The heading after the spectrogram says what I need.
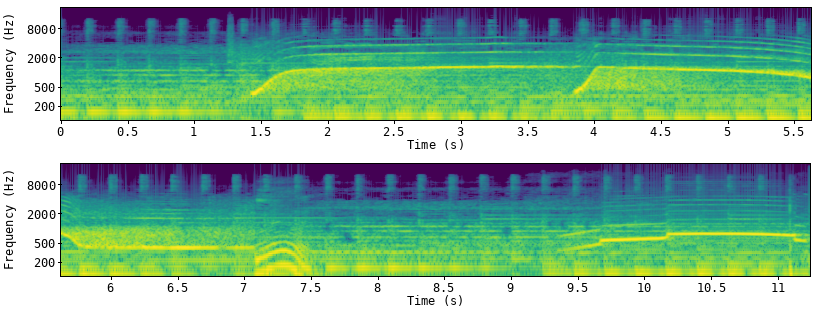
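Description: Loud, nasal, siren-like wails from a peafowl, rising sharply then holding before dropping away, three long cries over a steady music bed.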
